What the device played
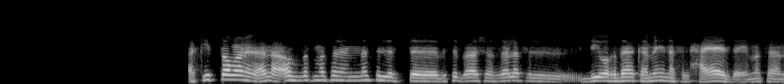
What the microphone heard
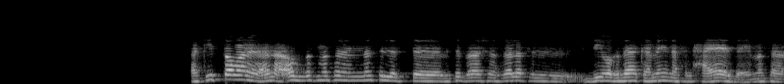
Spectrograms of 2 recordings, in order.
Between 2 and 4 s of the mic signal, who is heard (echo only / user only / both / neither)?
echo only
